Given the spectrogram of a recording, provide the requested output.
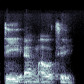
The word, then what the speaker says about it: DMOT: So my surname is actually pronounced DMOT, exactly how it's spelled, DMOT.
